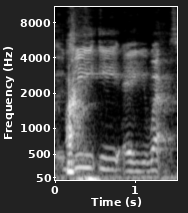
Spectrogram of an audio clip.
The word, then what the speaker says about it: Geaux: And their saying is "Go Tigers," and they're like a French or, they're rooted in like French culture. So Now I get it. yeah, so it's Geaux.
